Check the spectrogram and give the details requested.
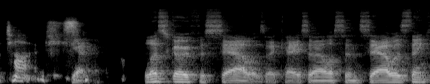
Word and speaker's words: Sauers: I think I said Sawyers before, but I'm It, wondering. which is fine. It's actually Sauers, but Sauers.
